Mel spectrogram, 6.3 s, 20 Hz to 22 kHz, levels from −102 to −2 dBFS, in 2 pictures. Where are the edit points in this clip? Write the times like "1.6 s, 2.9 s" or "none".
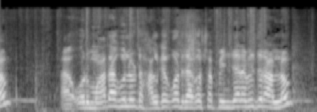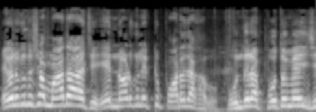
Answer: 5.3 s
